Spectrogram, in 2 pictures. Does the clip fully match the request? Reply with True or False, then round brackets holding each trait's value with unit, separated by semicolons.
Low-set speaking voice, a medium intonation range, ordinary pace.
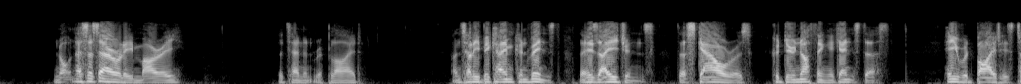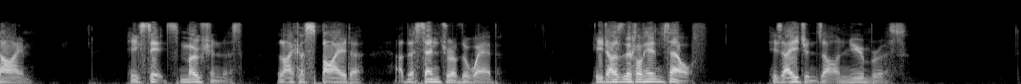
False (100 Hz; 3.6 semitones; 130 wpm)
